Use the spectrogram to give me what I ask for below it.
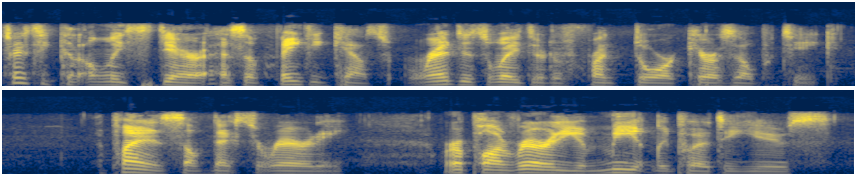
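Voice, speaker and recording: A woman narrating a story in an expressive amateur reading style. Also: a bass voice, fast talker, no room sound, highs cut off.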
